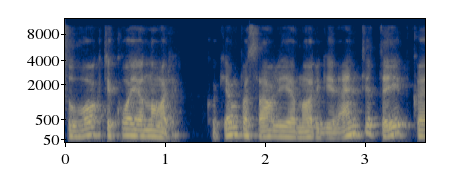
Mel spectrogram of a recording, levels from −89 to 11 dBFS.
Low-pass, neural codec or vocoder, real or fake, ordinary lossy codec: 9.9 kHz; none; real; Opus, 32 kbps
